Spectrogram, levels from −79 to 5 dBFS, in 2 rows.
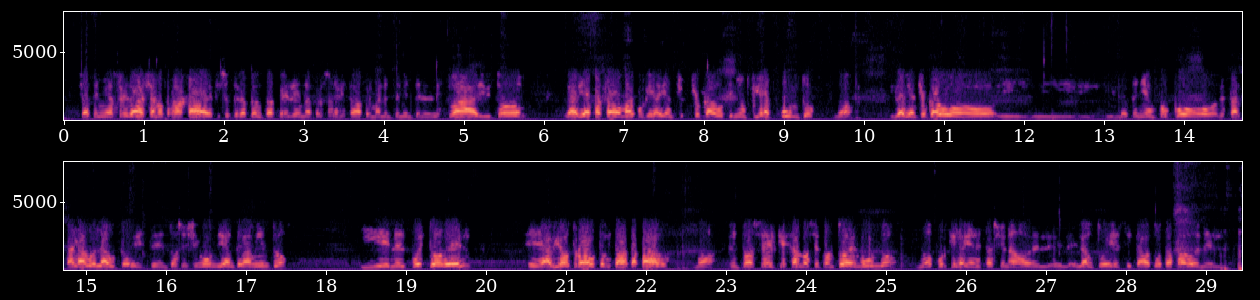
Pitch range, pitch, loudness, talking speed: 120-160 Hz, 140 Hz, -22 LUFS, 185 wpm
